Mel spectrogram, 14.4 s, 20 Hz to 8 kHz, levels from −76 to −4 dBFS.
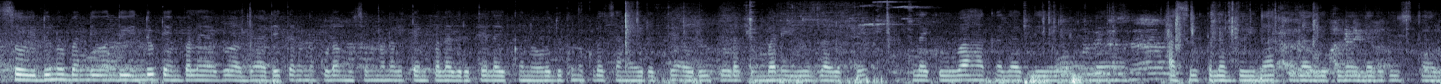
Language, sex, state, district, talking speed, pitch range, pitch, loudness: Kannada, female, Karnataka, Bellary, 130 wpm, 160-170 Hz, 160 Hz, -20 LUFS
